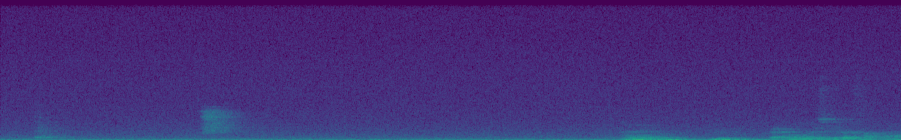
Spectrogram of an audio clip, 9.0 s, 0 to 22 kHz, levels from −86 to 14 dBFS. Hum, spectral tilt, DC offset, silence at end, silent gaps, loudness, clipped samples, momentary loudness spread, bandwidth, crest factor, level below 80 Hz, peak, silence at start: none; -6.5 dB/octave; under 0.1%; 0 s; none; -39 LUFS; under 0.1%; 12 LU; over 20 kHz; 18 dB; -46 dBFS; -18 dBFS; 0 s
